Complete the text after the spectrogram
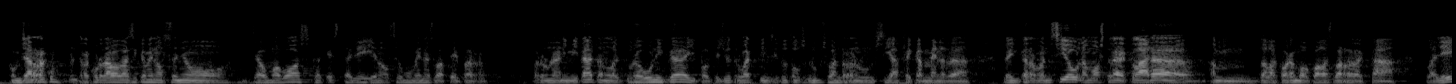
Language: Catalan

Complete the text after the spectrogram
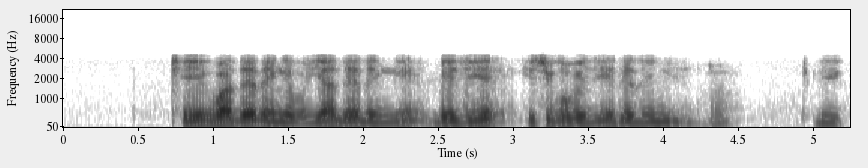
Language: Hindi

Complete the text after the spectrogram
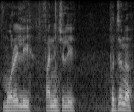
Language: Manipuri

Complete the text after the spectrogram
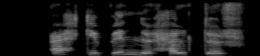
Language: Icelandic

